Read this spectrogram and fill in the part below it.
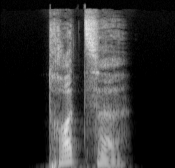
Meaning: dative of Trotz
- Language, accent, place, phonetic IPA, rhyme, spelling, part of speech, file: German, Germany, Berlin, [ˈtʁɔt͡sə], -ɔt͡sə, Trotze, noun, De-Trotze.ogg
